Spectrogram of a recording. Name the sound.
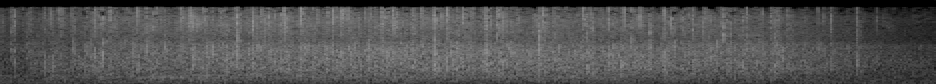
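audience clapping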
